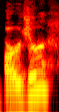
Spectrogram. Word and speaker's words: Barger: is fundraiser Barger cfre I go by fundraiser on all the social networks feel free to connect with me there again that name was Barger it rhymes with charger it's helpful for people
